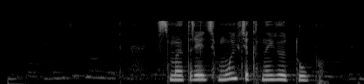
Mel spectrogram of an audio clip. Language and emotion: Russian, neutral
